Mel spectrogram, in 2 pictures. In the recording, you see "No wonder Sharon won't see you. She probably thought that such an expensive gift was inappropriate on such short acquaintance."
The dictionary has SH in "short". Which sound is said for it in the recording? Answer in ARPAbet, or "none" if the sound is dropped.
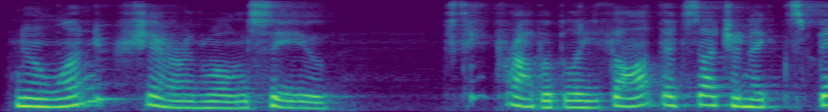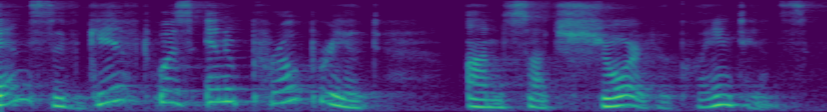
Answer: SH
